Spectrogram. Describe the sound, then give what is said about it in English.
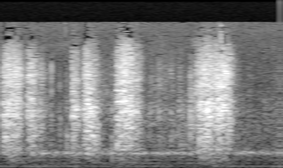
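Fabric covering is ripped off an aeroplane wing in a series of rasping, tearing pulls: several short bursts, then a longer final tear, with no talking. “The fabric's been split and then sewed up. That's strange. I'll rip this wing covering off and see why the patch was made.”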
